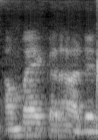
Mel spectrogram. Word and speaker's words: Amey Karhade: It's Amey Karhade, though.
